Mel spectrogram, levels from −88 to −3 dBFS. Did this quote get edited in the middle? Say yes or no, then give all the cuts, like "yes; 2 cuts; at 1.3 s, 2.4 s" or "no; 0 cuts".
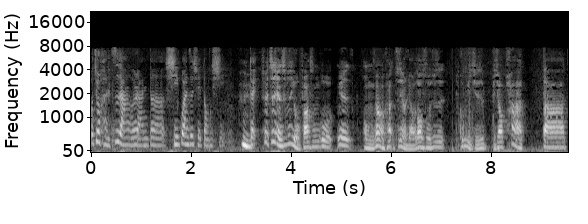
no; 0 cuts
